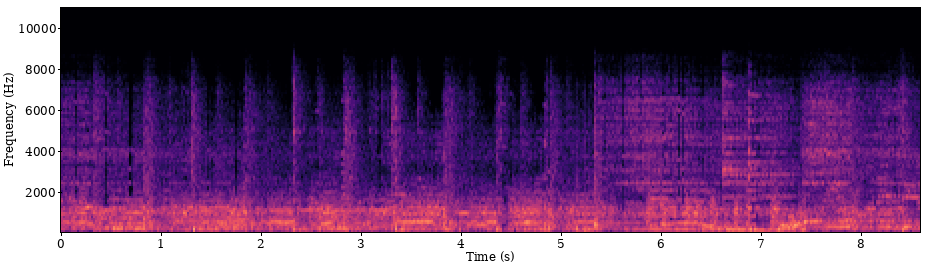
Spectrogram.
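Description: Live band playing an instrumental stretch of a soul-blues cover: a drum kit keeps a steady beat under electric guitar and bass. The recording is low-fidelity, with the top end cut off.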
